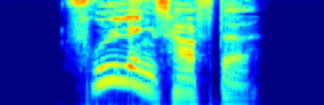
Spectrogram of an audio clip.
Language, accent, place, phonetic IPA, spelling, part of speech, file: German, Germany, Berlin, [ˈfʁyːlɪŋshaftə], frühlingshafte, adjective, De-frühlingshafte.ogg
- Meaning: inflection of frühlingshaft: 1. strong/mixed nominative/accusative feminine singular 2. strong nominative/accusative plural 3. weak nominative all-gender singular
